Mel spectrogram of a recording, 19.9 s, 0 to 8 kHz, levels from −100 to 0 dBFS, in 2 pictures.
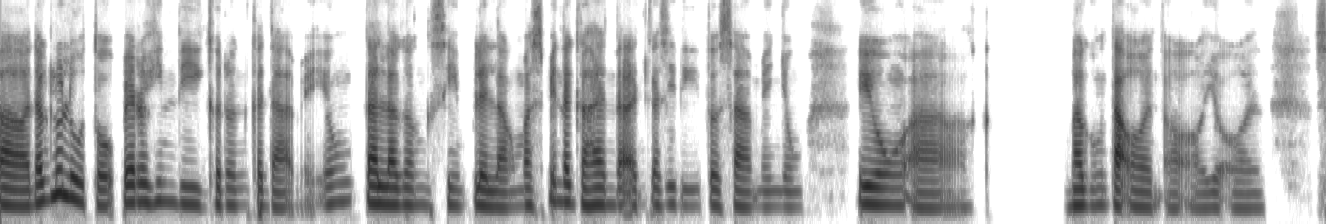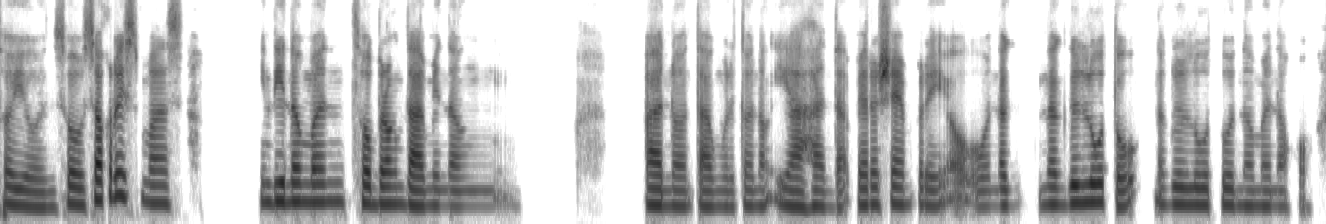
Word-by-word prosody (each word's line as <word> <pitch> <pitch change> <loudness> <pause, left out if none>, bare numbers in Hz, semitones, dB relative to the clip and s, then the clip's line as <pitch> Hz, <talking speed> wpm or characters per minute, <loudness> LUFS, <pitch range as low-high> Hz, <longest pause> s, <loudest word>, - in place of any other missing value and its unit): ah, 170 -2 +6
nagluluto, 215 - +4
pero 200 +1 +4
hindi 195 -3 -3
ganun 175 0 -4
kadami. 170 -4 -4
Yung 205 +3 -6
talagang 180 -2 +4
simple 170 0 -1
lang. 155 -1 -1
Mas 180 -2 -1
pinaghahandaan 180 -5 +1
kasi 180 0 -5
dito 170 -1 -7
sa 165 -2 +1
'min 160 0 -11
yung 155 - -13 0.4
yung 180 -2 +2
ah, 150 -1 -5 0.7
Bagong 175 +1 0
Taon. 160 -2 +4
Oo, 145 0 -9
yo 155 0 -9
'on. 145 0 -10 0.4
So 185 - -2
yun. 160 -3 -1
So 180 +2 +1
sa 225 +4 +7
Christmas, 220 -9 +1 0.6
hindi 210 +1 +4
naman 205 0 +1
sobrang 185 -1 +2
dami 170 -1 +3
ng 165 -1 -5 1.3
ano, 175 -1 +2
tawag 160 -1 0
mo 165 - -10
nito, 170 - -10
ng 165 - -5
ihahanda. 165 -2 -1
Pero 175 +1 -1
siyempre, 180 -1 +2
oo, 165 +1 -5
nag 175 0 -3 0.2
nagluluto 195 -1 +1
nagluluto 180 -1 -2
naman 165 -1 -6
ako. 165 -2 -11
175 Hz, 145 wpm, -26 LUFS, 165-190 Hz, 1.3 s, sa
